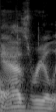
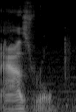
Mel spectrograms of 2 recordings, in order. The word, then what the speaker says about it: Azrael: it's spelled like this everyone keeps saying asriel it is azrael i mean he can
